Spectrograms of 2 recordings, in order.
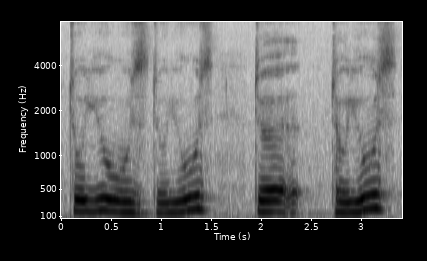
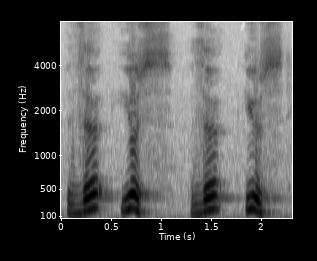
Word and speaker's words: use: يجب أن تنتبهوا جيدا لهذا الاسم، لأن هناك فرق في النطق بين الاسم والفعل. حينما نريد أن نتكلم عن الفعل نقول to use أو الادجكتيف الصفة useless، ولكن الاسم the use.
